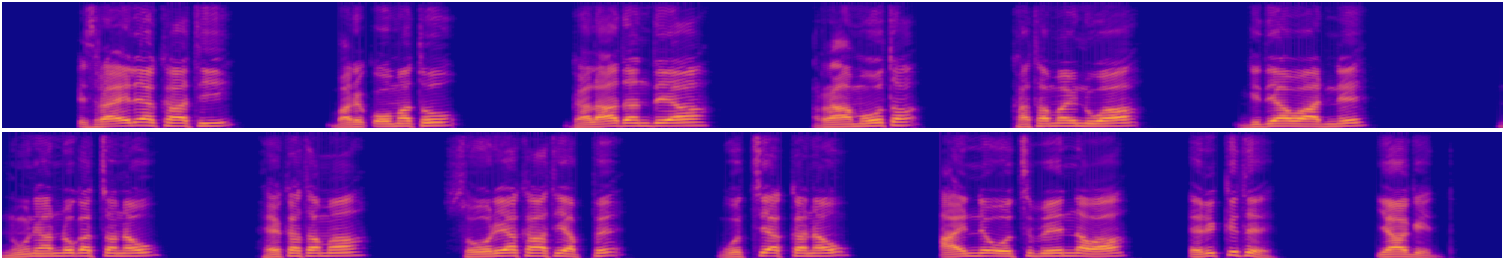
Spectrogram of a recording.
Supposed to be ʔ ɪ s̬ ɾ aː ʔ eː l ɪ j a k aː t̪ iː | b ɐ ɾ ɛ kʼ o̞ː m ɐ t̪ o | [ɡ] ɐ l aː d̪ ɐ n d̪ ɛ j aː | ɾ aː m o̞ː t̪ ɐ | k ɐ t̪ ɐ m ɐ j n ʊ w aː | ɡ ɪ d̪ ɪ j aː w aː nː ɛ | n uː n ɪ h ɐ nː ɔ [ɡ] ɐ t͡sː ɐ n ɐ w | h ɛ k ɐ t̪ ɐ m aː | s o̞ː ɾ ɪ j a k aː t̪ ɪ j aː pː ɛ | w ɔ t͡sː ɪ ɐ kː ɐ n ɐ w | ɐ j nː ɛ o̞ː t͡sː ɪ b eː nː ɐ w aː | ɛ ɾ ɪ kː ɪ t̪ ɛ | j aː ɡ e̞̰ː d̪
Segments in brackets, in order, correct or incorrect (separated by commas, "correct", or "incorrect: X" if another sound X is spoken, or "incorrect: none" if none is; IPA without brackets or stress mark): correct, correct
